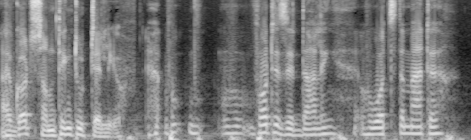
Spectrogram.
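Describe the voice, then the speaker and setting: Speaking with an Indian accent, the man lets his pitch vary in an ordinary way. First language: Hindi. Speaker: audiobook narrator. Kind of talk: literary audiobook reading, dramatized narration of a short story with character dialogue. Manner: expressive, theatrical, shifting tone for each character; measured suspenseful pacing.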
